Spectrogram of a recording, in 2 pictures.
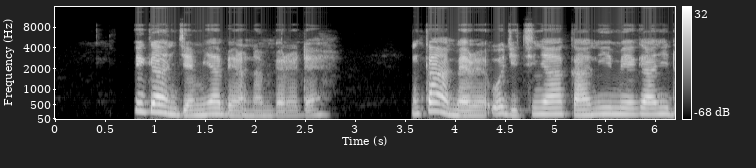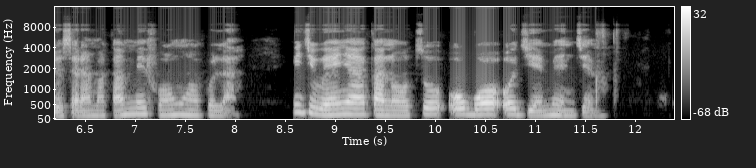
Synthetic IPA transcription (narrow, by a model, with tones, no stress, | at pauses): ɪ˦ɡa˦n̩˨d͡ʒe˨m̩˦ja˦bja˨ɾa˨na˨m̩˨be˨ɾe˨de˦ | ŋ̩˨ka˦a˨me˨ɾe˨ʔo˦d͡ʒi˨ti˦ɲa˦a˦ka˨ni˦me˦ɡa˦ɲɪ˦do˨sa̰˨ɾa˨ma˨ka˨m̩˦me˦fu˨ɔ˦ŋʷʊ˦ɔ˦bʊ˦la̰˨ | i˦d͡ʒi˨we˨˦ɲa˦a˦ka˨nʊ˨tʊ˦ʊ˦ɡ͡bɔ˦ʔo˦d͡ʒi˨e˨me˦n̩˨d͡ʒḛ˨m̩˦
